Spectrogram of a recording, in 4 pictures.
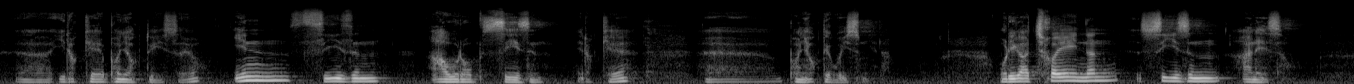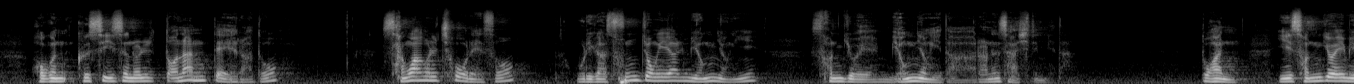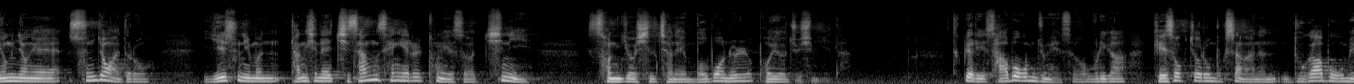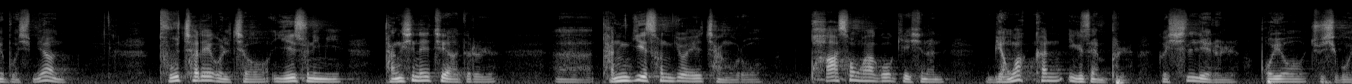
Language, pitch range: Korean, 115-155 Hz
